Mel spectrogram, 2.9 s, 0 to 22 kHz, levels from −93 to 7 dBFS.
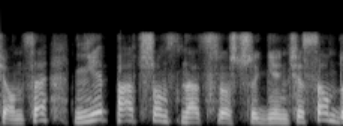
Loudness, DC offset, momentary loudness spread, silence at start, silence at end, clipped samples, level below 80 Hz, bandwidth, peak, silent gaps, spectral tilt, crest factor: -23 LUFS; under 0.1%; 3 LU; 0 s; 0 s; under 0.1%; -78 dBFS; 7.8 kHz; -4 dBFS; none; -3 dB/octave; 20 dB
